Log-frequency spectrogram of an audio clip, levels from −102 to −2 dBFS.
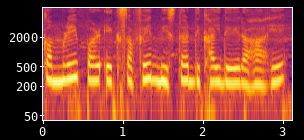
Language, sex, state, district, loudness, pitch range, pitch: Hindi, female, Assam, Kamrup Metropolitan, -13 LUFS, 240-270 Hz, 250 Hz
